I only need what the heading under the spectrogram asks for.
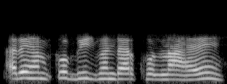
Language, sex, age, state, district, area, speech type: Hindi, female, 60+, Uttar Pradesh, Jaunpur, urban, conversation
